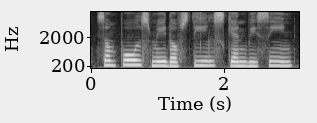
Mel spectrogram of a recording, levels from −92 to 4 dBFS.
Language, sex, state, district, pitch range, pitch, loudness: English, female, Assam, Kamrup Metropolitan, 220-240 Hz, 225 Hz, -14 LUFS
